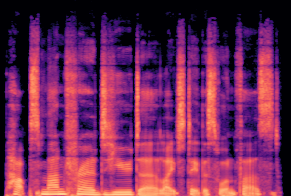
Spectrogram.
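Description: A woman's voice: fairly low pitch, big pitch swings, measured pace, vocal fry, dry recording. Woman hosting, dry close sound. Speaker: interview host, moderator. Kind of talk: polite moderated business podcast interview.

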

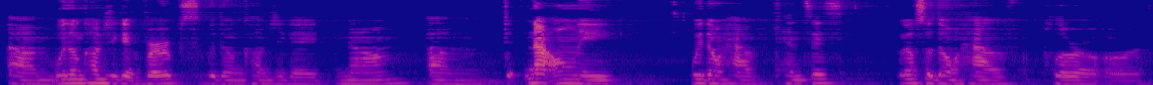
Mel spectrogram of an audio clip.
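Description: A woman whose first language is Mandarin Chinese, speaking English with a Mandarin accent as an interview guest, explaining things carefully with frequent pauses. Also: low-pitched, flat delivery, darkish tone. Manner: thoughtful, explaining with many um pauses. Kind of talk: casual explanatory chat. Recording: distant mic in a room.

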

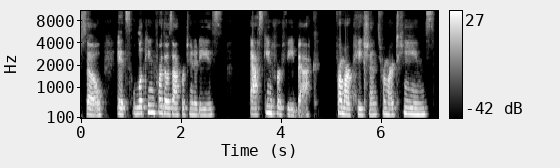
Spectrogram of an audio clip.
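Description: A woman guest on a podcast, a corporate trainer, explaining her work in an earnest, energetic way. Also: lowish voice. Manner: earnest, energetic, lists ideas. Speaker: guest, dental company trainer. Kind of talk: podcast interview answers.

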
